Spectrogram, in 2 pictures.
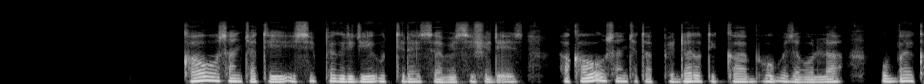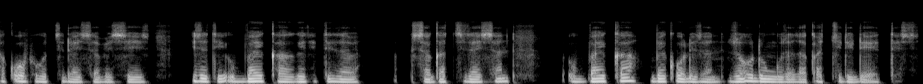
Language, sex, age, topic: Gamo, male, 25-35, government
